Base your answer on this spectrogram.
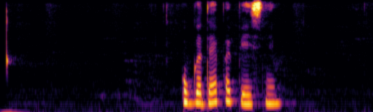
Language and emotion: Russian, neutral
